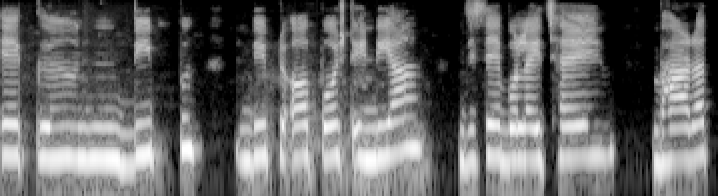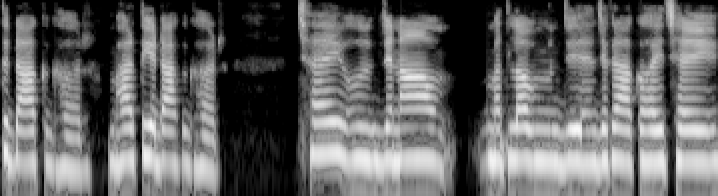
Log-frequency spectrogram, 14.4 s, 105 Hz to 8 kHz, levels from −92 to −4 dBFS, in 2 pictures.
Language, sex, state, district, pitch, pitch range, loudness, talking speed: Maithili, female, Bihar, Samastipur, 240 Hz, 225-255 Hz, -15 LUFS, 95 wpm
